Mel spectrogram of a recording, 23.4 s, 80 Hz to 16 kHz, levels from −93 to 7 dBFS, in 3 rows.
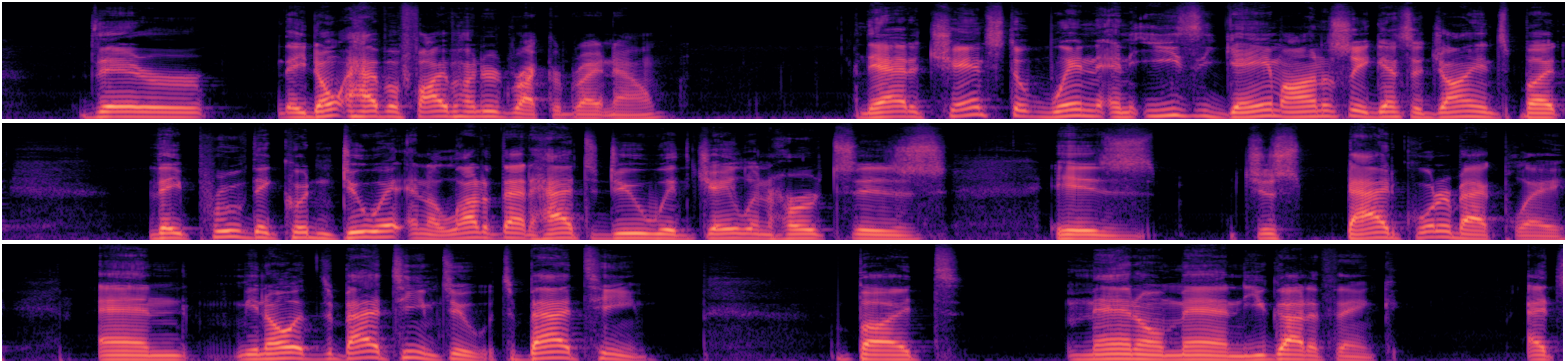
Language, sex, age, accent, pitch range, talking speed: English, male, 20-39, American, 130-175 Hz, 170 wpm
